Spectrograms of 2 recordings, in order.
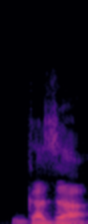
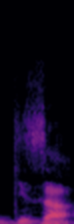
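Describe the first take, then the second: First: गज़ा said gha-za; गज़ा as ghaza; mispronunciation. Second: गिज़ा said ghi-za; गिज़ा as ghiza; correct pronunciation. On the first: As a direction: say गज़ा with short a first. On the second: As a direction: say गिज़ा with i first. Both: Shown as a demonstration. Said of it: "का सही तलफ़ुज़".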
